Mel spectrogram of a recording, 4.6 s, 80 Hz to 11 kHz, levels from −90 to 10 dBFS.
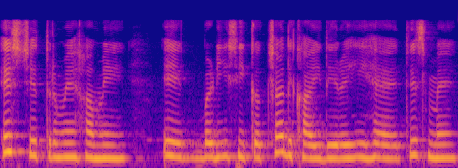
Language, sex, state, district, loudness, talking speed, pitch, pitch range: Hindi, female, Chhattisgarh, Bilaspur, -16 LUFS, 185 wpm, 230 Hz, 220-245 Hz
